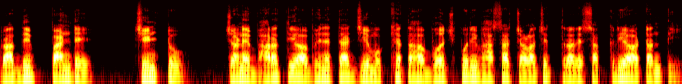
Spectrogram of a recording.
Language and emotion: Odia, neutral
